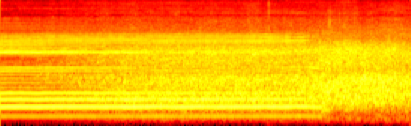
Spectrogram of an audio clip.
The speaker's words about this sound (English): And me and my brother figured out when Chicago streetlights come on, they click and make a humming sound. Click, hum.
